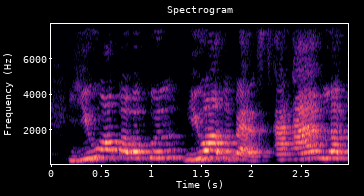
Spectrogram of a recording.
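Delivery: overacted, very loud, high, exaggerated dramatic delivery. Saying a prompted line on camera, overacted. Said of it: "ये बड़ा थोड़ा सा ओवर action में आ गया".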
